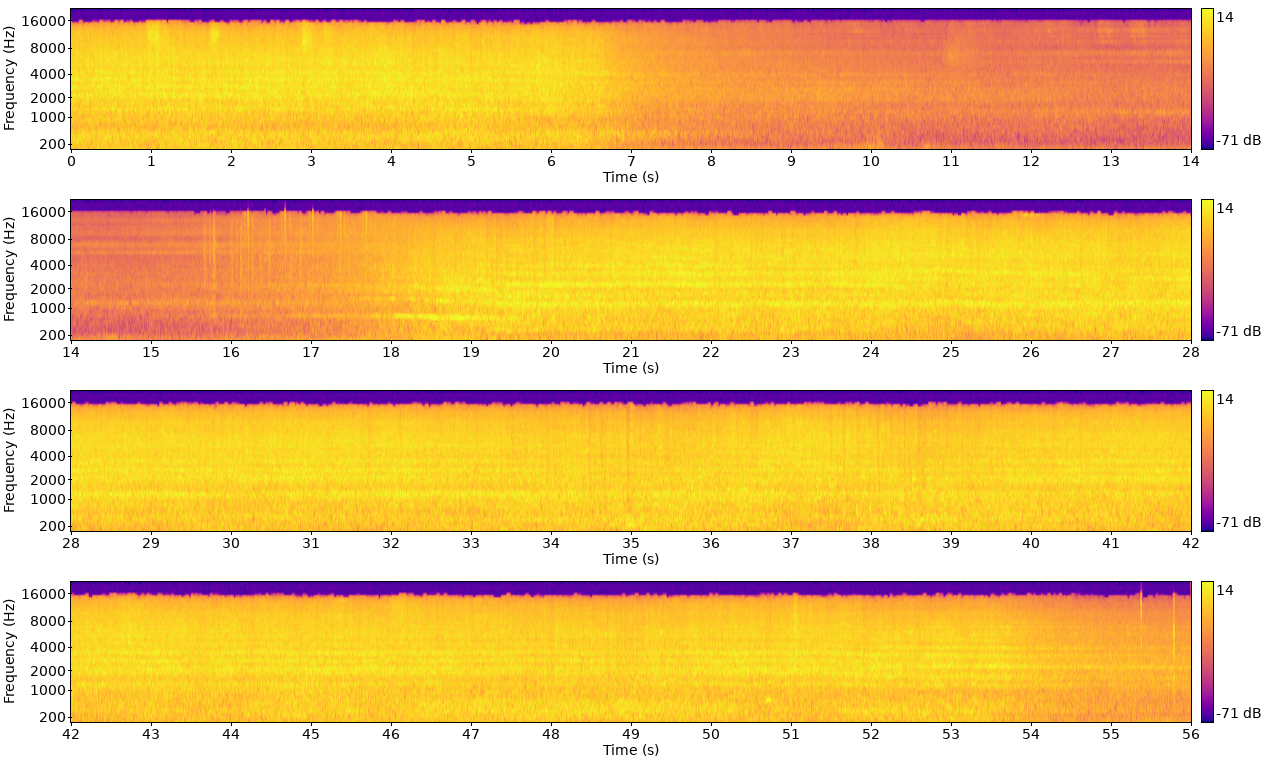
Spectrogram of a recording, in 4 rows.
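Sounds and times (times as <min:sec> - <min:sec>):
freight train wheels rolling: 0:00.0 - 0:08.6, 0:15.1 - 0:56.0.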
